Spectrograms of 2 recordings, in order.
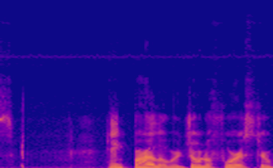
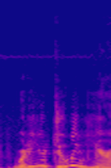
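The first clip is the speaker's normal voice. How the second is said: high-pitched puzzled question; surprised question; 10 semitones higher than usual. A narrator's reading. Boy finding his friend on the roof, surprised question. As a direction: ask it in surprise.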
